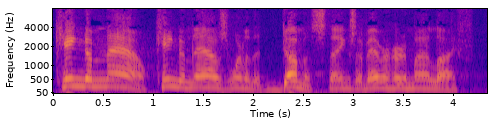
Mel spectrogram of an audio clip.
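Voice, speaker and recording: A hoarse man preaches with a high-pitched voice that rings with long reverb, as in a large hall. He presses his points hard and repeats phrases to drive them home. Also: animated, normal speed, pushed and bright. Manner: emphatic, repeats phrases for stress. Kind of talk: sermon.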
